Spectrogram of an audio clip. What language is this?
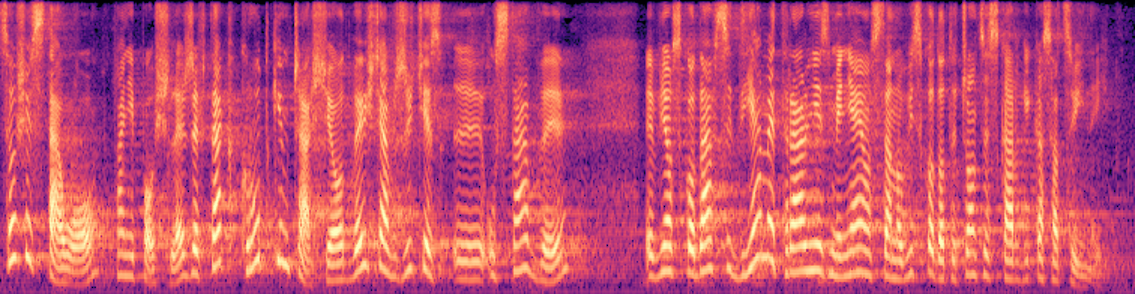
Polish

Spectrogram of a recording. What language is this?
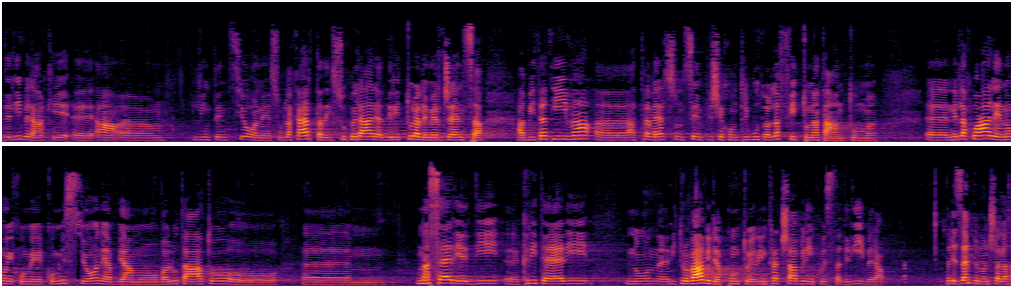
Italian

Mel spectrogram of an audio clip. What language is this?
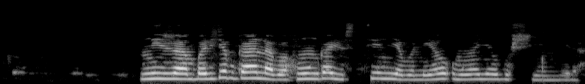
Kinyarwanda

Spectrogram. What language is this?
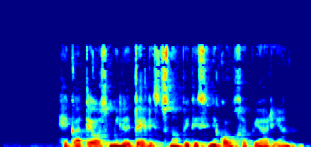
Georgian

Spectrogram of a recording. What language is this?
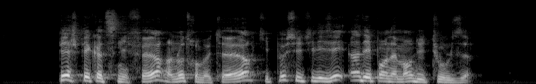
French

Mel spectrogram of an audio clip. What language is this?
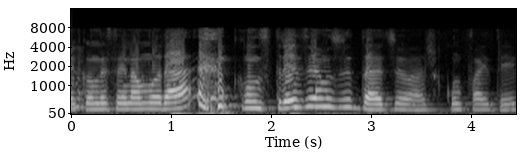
Portuguese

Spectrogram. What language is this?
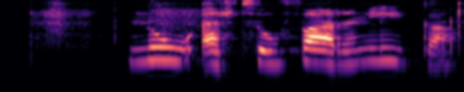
Icelandic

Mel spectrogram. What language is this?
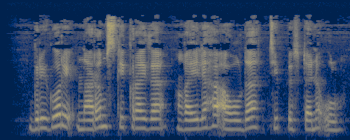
Bashkir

